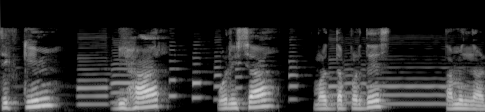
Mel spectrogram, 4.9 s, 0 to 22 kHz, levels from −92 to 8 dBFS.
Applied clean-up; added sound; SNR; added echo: classical method log-MMSE.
